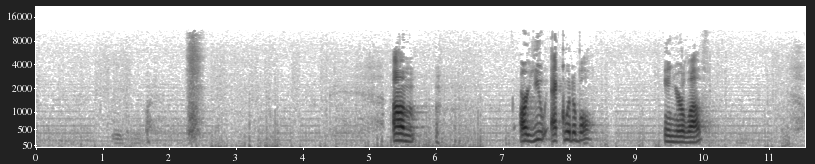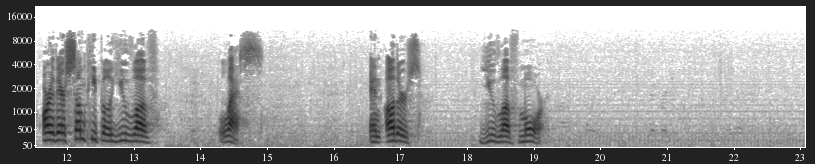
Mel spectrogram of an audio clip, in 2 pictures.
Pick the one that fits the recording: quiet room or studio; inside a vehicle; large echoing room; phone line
large echoing room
